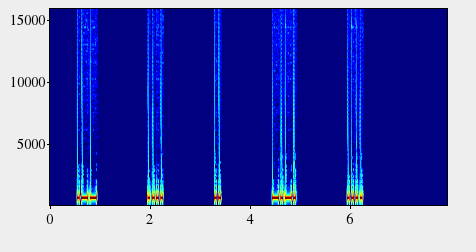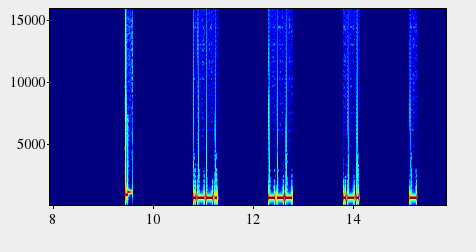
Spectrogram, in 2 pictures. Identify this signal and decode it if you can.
Morse code, heard as a keyed tone, about 28 wpm, spaced as for 8 wpm, 700 Hz. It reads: WHICH PORT
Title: 8x Character Spacing - Top 300 Words - 28wpm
